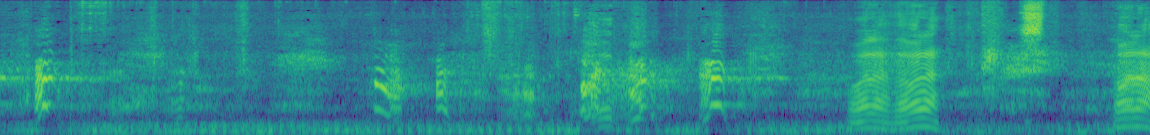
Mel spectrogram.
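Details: Dogs, a Cane Corso and an oversized Belgian Malinois, give short barks and a wavering whine amid Filipino speech. A person talks throughout, with a low rumble underneath.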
